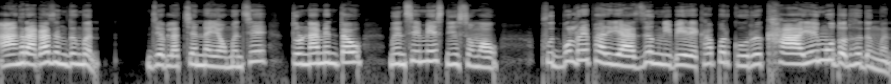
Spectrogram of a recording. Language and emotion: Bodo, angry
